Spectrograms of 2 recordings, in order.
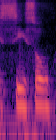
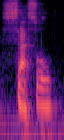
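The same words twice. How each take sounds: First: The name is said with an American pronunciation. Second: The name is said with a British pronunciation. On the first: "The Americans tend to say Cecil" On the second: "Back in England, we say Cecil"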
